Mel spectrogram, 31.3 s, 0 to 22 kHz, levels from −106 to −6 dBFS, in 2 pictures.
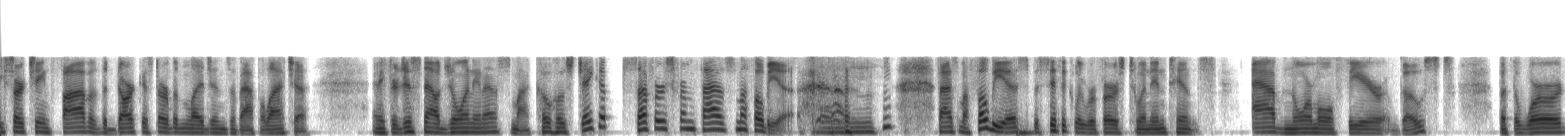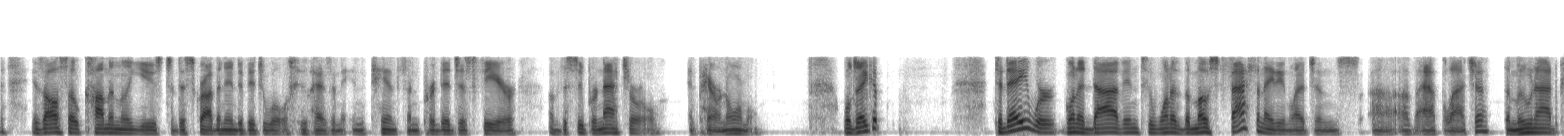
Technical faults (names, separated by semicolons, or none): none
